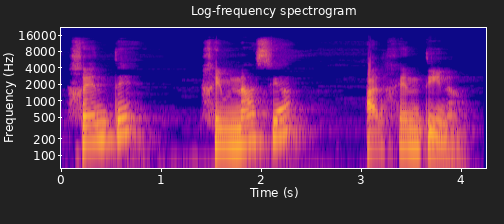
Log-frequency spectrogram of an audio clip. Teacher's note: But when it comes before the vowels E and I, it is strongly aspirated, like H.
